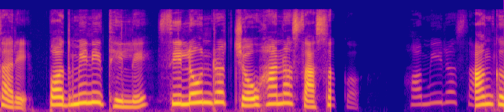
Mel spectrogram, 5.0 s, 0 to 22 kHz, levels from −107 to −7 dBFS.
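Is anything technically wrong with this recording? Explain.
Yes. The speech has an audio dropout to a faint residue from 3.31 to 4.75 s, lasting about 1.45 s. The signal likely broke off upstream while the path after the break stayed live. The speech cuts out abruptly, leaving only a faint leak roughly 30 dB down.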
